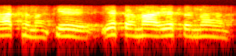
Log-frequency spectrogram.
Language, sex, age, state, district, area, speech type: Maithili, female, 60+, Bihar, Supaul, rural, conversation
